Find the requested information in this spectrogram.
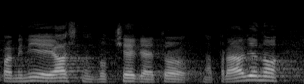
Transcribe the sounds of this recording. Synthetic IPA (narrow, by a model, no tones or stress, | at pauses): paminiːjɛjaːsnɔzbɔkt͡ʃeːɡajɛt̪oːnapɾaːwʎjɛnɔ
